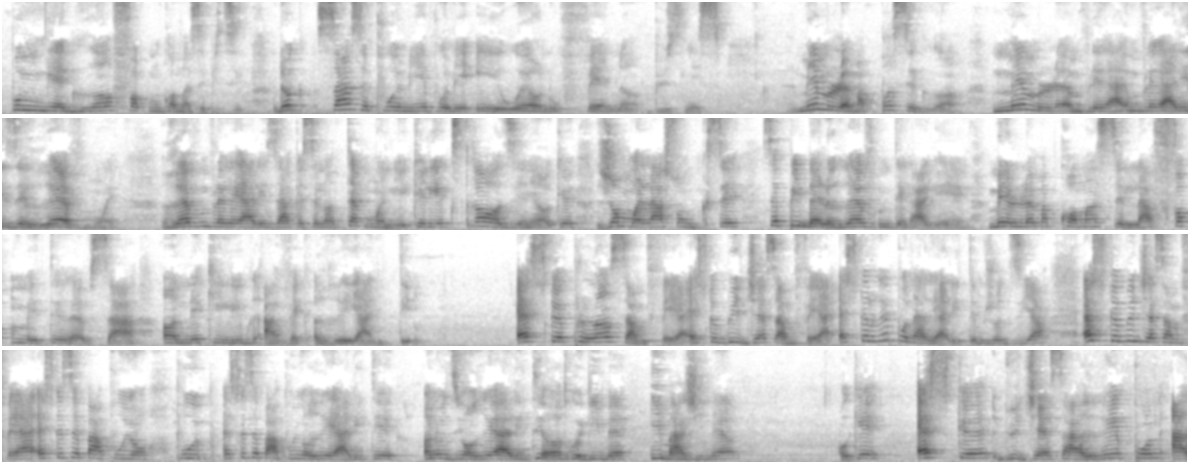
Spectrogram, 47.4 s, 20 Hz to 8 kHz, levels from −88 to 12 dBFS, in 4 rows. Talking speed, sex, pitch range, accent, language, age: 155 wpm, female, 225-285 Hz, Canadian, French, 20-39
